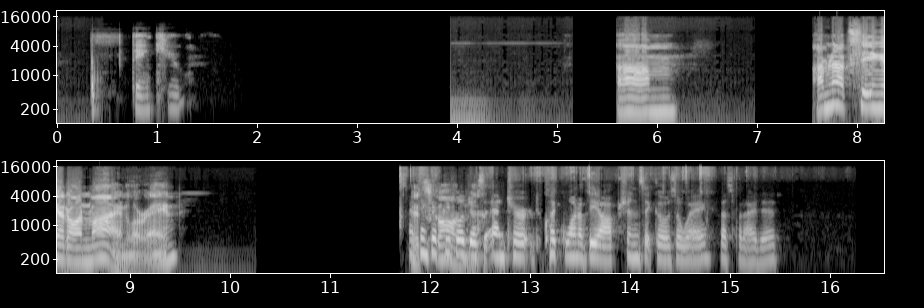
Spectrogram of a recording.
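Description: An elderly woman speaks with animation through an online call, with pauses between phrases.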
